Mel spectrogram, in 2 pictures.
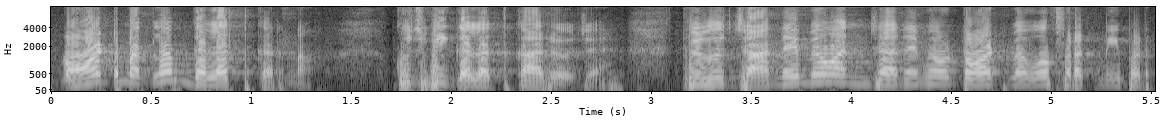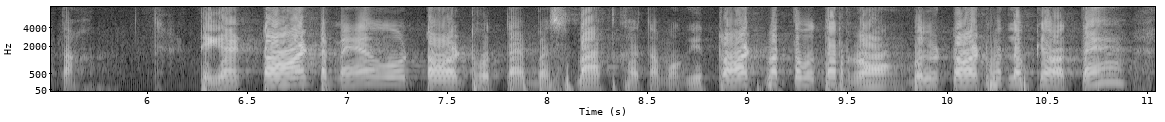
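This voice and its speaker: A man's voice: high voice, animated, normal speed, low-quality recording. An Indian male teacher giving a playful online lecture, joking and quizzing his students with repeated lines. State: recently unwell. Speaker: online exam-prep teacher. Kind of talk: energetic classroom lecture.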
